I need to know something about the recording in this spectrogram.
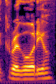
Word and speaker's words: Gregorio: I did Gregorio correctly. Did I pronounce that right? Yes. Yeah, Gregorio.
